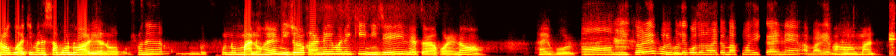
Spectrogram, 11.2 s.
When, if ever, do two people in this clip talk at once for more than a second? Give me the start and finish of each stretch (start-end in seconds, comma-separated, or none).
none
